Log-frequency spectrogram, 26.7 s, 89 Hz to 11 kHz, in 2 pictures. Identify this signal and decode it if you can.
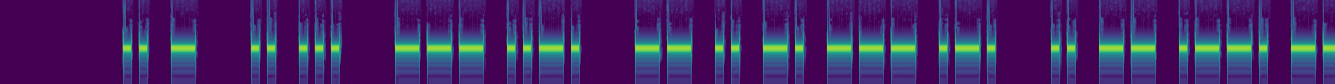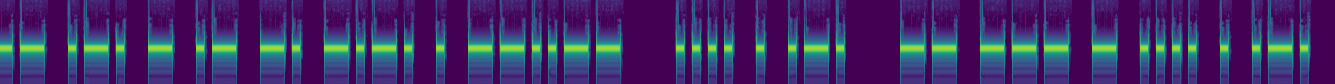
Morse code, heard as a keyed tone, about 15 wpm, 700 Hz. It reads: IT IS OF MINOR IMPORTANCE, HER MOTHER
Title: Sentences from Top 1500 Words 15wpm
